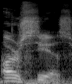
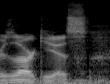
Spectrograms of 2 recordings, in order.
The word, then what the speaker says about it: Arceus: I am that which humans call Arceus, or Arceus. I've heard both pronunciations.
